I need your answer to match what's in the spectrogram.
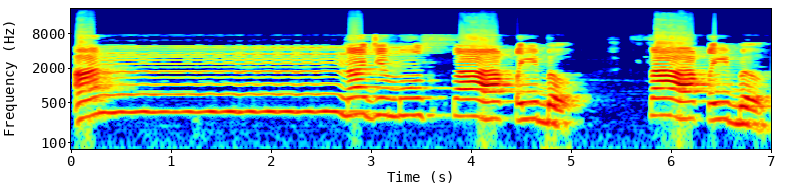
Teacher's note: نون کے اوپر شد ہے تو یہاں پر مشدد کا غنہ کرنا ہے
